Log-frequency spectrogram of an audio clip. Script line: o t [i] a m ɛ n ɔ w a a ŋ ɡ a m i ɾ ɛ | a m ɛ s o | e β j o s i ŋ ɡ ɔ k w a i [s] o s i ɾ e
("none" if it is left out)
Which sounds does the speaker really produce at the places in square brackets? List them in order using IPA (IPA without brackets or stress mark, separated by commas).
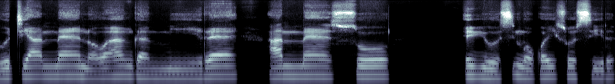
i, s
